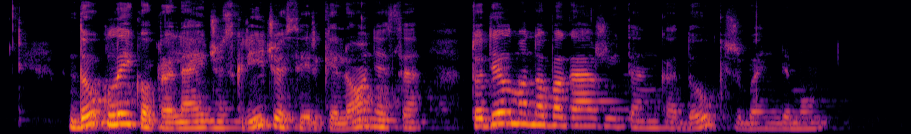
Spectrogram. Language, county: Lithuanian, Vilnius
